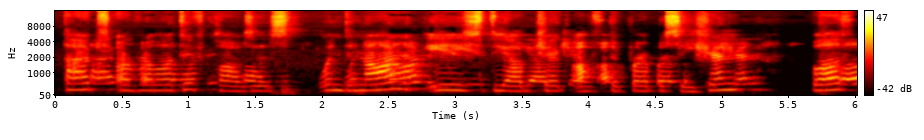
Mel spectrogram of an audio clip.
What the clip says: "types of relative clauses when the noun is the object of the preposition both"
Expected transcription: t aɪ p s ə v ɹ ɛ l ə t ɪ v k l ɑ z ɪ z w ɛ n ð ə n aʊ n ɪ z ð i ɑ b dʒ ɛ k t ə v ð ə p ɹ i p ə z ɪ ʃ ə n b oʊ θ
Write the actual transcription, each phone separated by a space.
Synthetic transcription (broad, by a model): t aɪ p s ə v ɹ ɛ l ə t ɪ v k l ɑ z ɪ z w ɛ n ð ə n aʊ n ɪ z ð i ɑ b dʒ ɛ k t ə v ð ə p ɹ i p ə z ɪ ʃ ə n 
